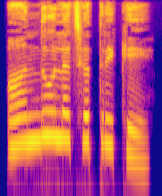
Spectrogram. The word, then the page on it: ಆಂದೋಲಛತ್ರಿಕೆ: āndōlachatrike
